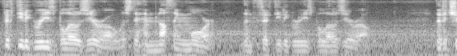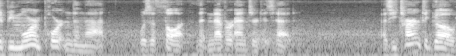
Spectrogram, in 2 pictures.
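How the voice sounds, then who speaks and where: A man reading a short story aloud with deliberate, paused phrasing while sitting in the cold of an ice bath. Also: low voice, poor audio. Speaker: reader. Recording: steady background noise.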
